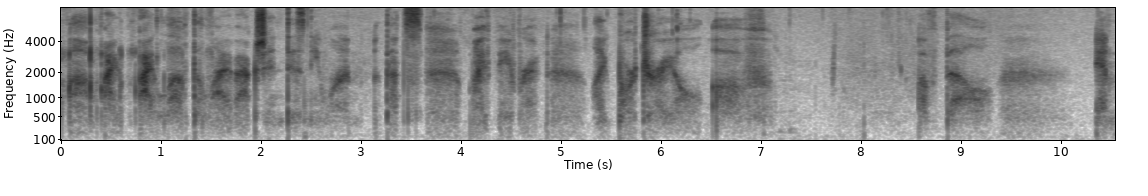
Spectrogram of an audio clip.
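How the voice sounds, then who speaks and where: A woman in her thirties speaking in a breathy whisper, chatting casually and haltingly in ASMR style close to the mic. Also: low-quality recording. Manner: casual, halting, meandering storytelling. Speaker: ASMR video creator. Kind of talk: whispered ASMR get-ready-with-me chat. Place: small indoor room with bookshelves. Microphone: close furry-covered microphone on desk, earphones in.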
